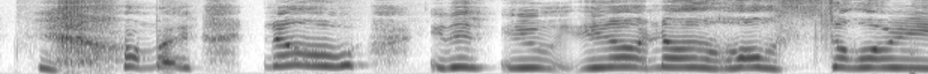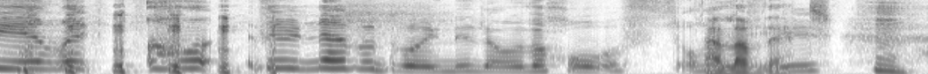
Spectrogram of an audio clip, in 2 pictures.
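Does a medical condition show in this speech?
Yes: cerebral palsy; speech sounds unusual.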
